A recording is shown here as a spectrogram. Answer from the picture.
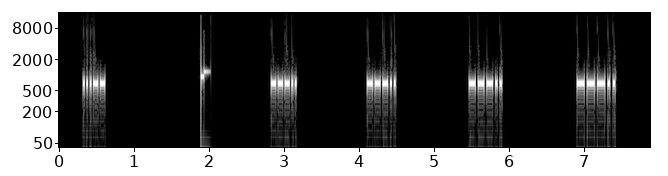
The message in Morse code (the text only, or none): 3 8 8 8 8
